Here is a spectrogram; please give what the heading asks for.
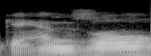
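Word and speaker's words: Ganssle: It's it's it's spelled with it's spelled I think G- A SS E L but it's pronounced Ganzel like with Z's but uh he recently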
